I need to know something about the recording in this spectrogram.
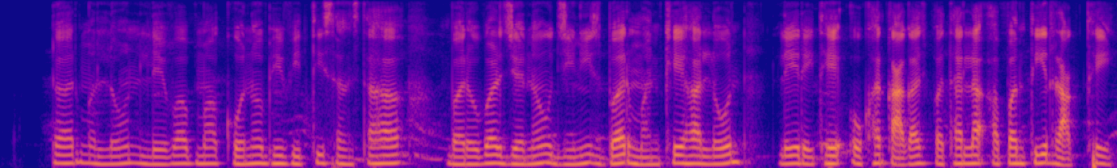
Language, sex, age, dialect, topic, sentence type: Chhattisgarhi, male, 18-24, Western/Budati/Khatahi, banking, statement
